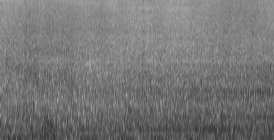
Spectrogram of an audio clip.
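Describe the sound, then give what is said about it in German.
A boat races in a tight curve over waves, a loud, steady rushing roar of water and wind with no clear breaks and no talking. “Ich jagte unser Boot gerade in einem engen Bogen über die Wellen.”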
